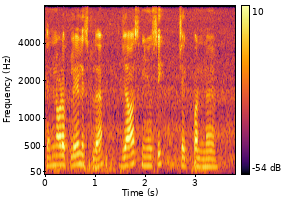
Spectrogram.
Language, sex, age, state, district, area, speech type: Tamil, male, 30-45, Tamil Nadu, Ariyalur, rural, read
